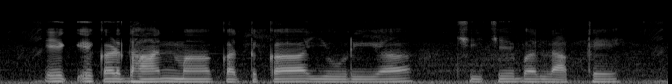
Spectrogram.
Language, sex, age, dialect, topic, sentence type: Chhattisgarhi, male, 51-55, Eastern, agriculture, question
